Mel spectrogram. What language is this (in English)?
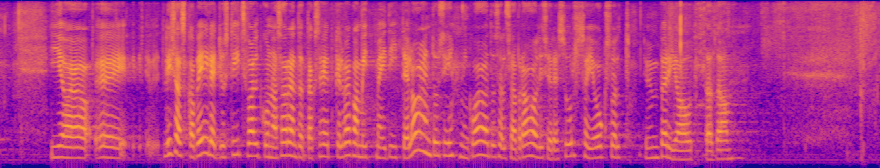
Estonian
